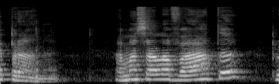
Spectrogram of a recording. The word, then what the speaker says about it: prana: É o prana, que a pronúncia mais correta seria prana, mas tudo bem. Vou falar prana só porque é o que as pessoas estão mais acostumadas a escutar.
